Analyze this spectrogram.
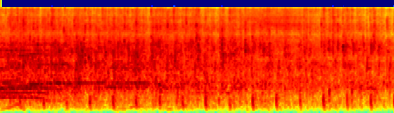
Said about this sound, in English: Yes, it is quiz time, and we've got some fabulous contestants on stage tonight. Could you please stand up and round of applause for our contestants?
